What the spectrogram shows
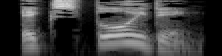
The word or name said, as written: exploiting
